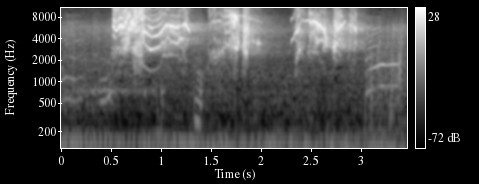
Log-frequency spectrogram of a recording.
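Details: Screaming of the baby monkey Dito, upset at having no milk while biting Anya: two long, harsh, warbling high shrieks separated by a brief pause, then a thin rising squeak; low hum throughout.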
